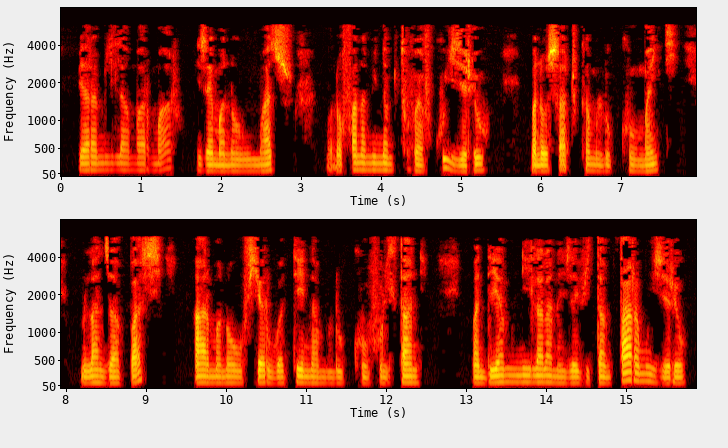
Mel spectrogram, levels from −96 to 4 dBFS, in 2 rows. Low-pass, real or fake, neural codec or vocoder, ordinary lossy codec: 7.2 kHz; real; none; MP3, 24 kbps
